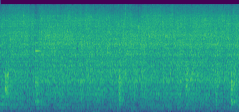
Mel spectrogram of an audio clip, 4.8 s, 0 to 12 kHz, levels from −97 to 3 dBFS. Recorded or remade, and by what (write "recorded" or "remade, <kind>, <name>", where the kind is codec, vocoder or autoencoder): recorded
